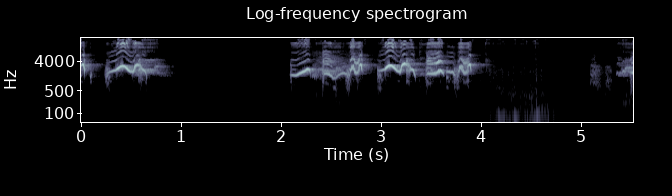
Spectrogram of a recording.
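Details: Two pet cockatiels going wild for the camera give loud, harsh warbling whistles that rise and fall in quick, excited bursts.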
